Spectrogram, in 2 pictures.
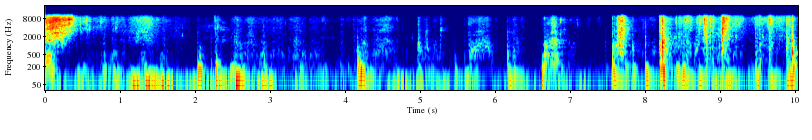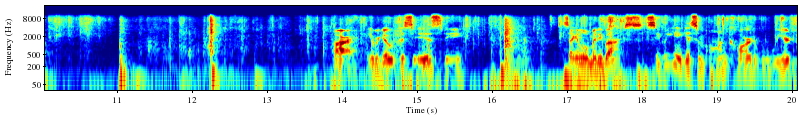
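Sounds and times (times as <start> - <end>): cards shuffled and slid: 0.0 - 0.7
paper-like rustling: 8.6 - 10.9, 12.4 - 20.0.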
